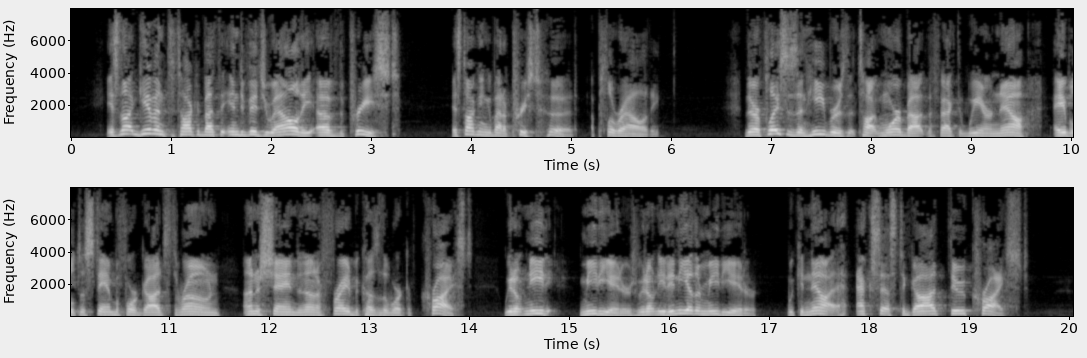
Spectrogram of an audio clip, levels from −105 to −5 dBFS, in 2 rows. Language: English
